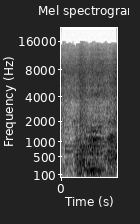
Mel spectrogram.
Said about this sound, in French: Il est tout à fait capable de rugir, comme le lion ou le léopard, le jaguar.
